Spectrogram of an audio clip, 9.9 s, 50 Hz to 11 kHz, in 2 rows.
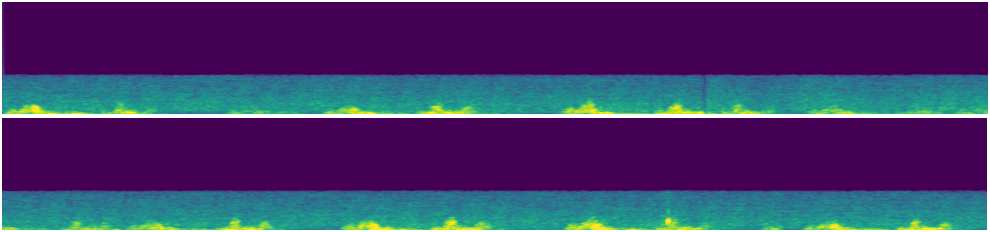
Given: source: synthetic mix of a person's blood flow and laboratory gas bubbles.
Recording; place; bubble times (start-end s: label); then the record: Doppler ultrasound of blood flow; precordium
7.91-7.98 s: bubbles
8.22-8.30 s: bubbles
From the record:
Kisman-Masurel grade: 113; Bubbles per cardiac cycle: 1 to 2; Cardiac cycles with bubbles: 1 to 10%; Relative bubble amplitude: loud (0.450 to 0.775); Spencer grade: 1 (occasional bubble signal discernible with the cardiac motion signal, with majority of cardiac periods free of bubbles); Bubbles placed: only in the low amplitude regions of the cardiac cycle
